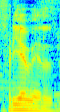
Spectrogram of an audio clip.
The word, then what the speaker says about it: Friebel: Normalmente dicen Friebes o Fiebrel. Pero no, lo has dicho bien porque es Friebel. Es una, Friebel. Una E larga, porque es alemán.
